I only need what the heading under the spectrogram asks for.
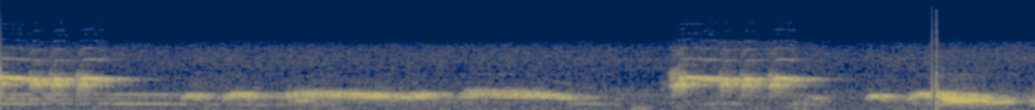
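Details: Barbary dove of the pelung type calling gacor-style: a bright, rich opening burst, then a sequence of low, wavering coos, repeated once, ending with a click and another coo.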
